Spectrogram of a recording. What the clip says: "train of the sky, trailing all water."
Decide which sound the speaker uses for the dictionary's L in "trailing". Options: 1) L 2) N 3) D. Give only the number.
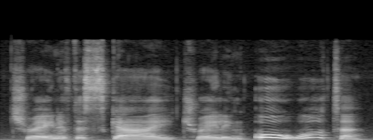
1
